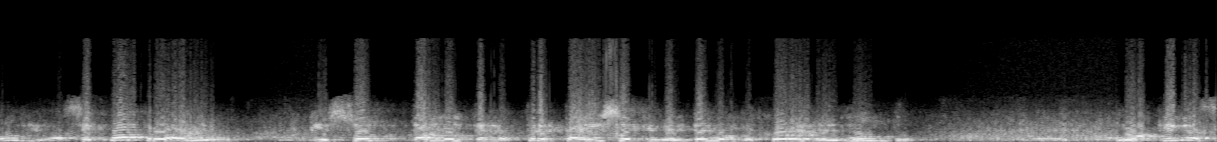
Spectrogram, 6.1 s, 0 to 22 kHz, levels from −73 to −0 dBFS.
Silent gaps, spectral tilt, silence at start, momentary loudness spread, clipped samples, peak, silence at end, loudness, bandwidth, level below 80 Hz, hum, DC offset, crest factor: none; -3.5 dB/octave; 0 s; 11 LU; under 0.1%; -2 dBFS; 0 s; -13 LUFS; 16.5 kHz; -42 dBFS; none; under 0.1%; 10 dB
